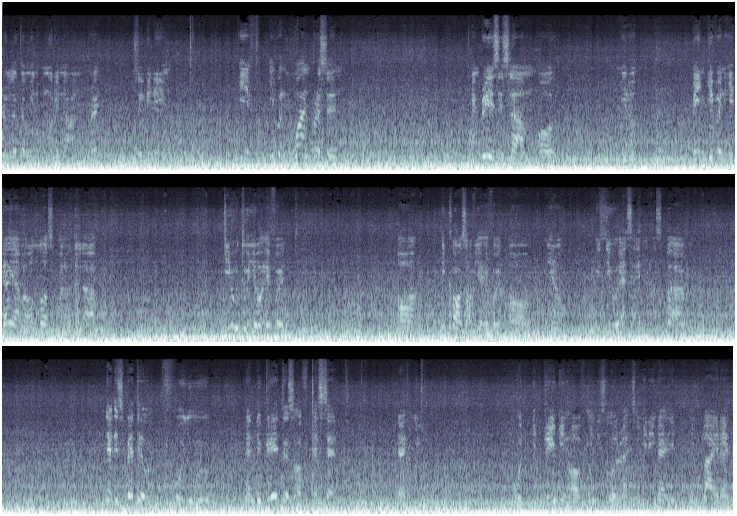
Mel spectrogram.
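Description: Steady low drone of a car's engine and road noise, heard from inside the cabin while driving.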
